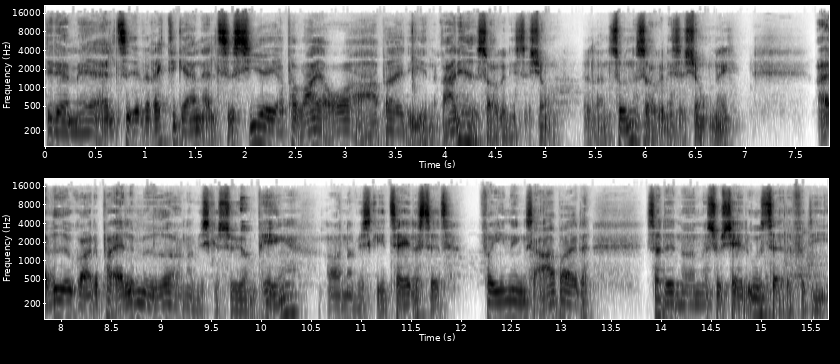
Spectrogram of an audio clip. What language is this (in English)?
Danish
